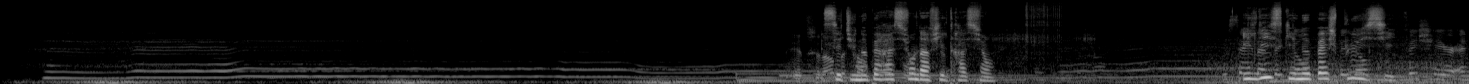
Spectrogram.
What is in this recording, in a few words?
Voice Over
